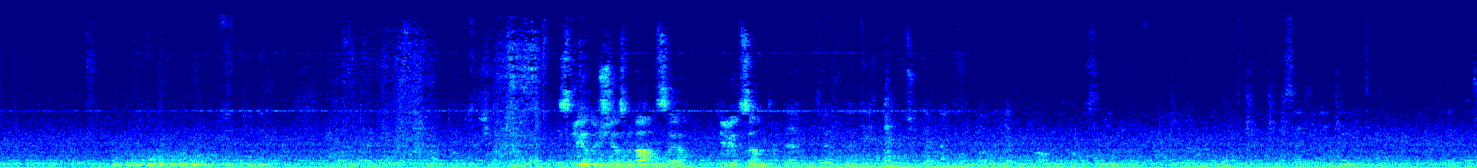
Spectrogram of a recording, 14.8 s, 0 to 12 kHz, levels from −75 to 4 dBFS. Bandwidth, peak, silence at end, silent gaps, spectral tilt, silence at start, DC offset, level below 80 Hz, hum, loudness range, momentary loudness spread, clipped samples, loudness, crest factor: 11 kHz; -14 dBFS; 0 s; none; -5.5 dB/octave; 0 s; under 0.1%; -40 dBFS; none; 6 LU; 10 LU; under 0.1%; -36 LUFS; 18 dB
